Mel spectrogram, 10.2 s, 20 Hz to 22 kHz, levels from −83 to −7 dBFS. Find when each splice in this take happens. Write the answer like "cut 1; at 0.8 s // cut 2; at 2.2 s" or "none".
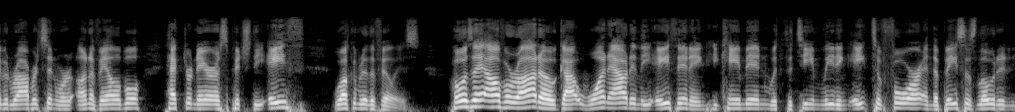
none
